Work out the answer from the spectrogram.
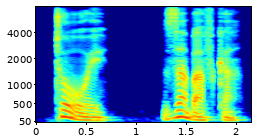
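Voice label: "toy", English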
